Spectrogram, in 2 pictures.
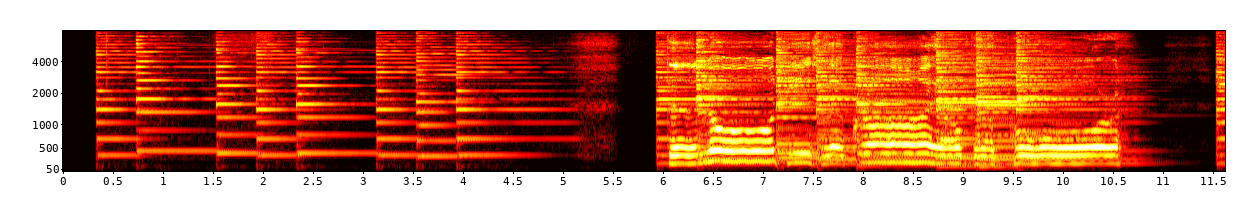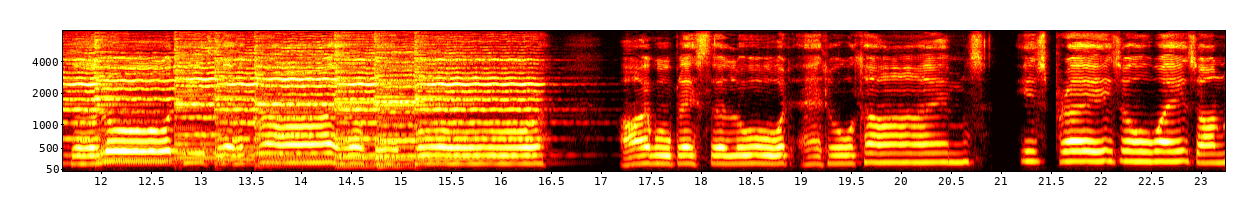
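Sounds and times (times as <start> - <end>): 
psalm in C sung by voice: 6.0 - 10.9, 11.6 - 23.2.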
